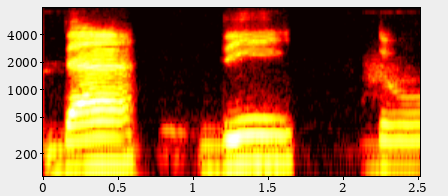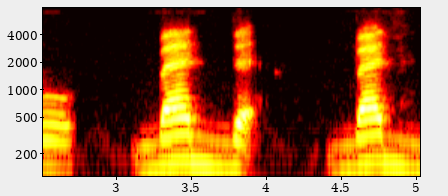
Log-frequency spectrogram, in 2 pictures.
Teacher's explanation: nempelnya banyak sampai ke gusi. Ujung terus agak nyampe ke gusi, agak nekuk gitu lidahnya gitu.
